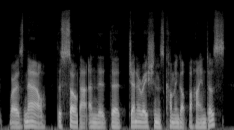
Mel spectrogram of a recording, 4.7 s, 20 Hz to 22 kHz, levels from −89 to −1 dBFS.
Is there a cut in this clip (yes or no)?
yes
